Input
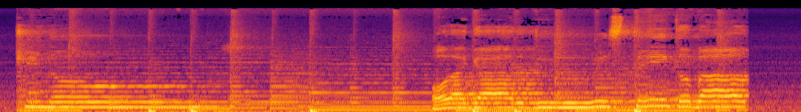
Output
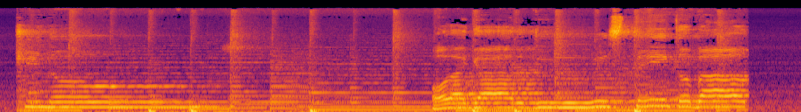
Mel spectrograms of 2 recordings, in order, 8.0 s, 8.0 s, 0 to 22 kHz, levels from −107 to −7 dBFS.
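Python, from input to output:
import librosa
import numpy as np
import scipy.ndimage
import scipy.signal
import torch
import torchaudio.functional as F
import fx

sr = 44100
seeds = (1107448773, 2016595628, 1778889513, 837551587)

y = fx.high_shelf(x, sr, hz=2600.0, db=11.0)
y = y * librosa.db_to_amplitude(-4.0)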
